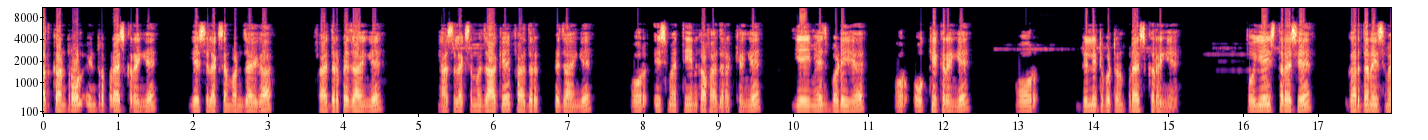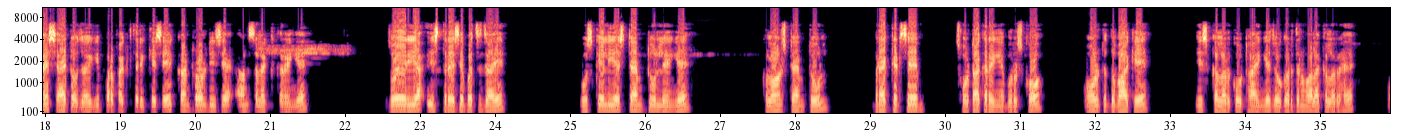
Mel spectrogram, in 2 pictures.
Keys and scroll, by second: 0.9 ctrl+Return, 14.6 Delete, 20.8 ctrl+d, 22.4 ctrl+=.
